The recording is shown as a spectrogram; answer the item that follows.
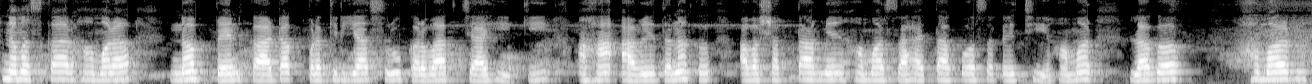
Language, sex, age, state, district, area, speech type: Maithili, female, 45-60, Bihar, Madhubani, rural, read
